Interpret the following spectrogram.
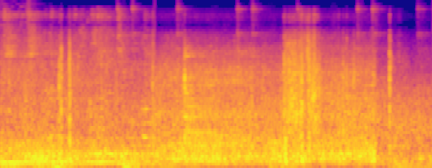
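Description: Inline skates scraping along a metal handrail in a pud slide grind, with a few sharp knocks of skate on rail, under background music with a steady bass line.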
